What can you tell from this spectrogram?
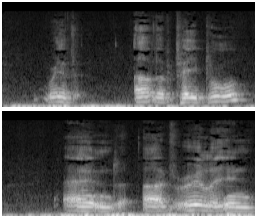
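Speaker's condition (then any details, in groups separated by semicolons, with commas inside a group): Dystonia and cerebral palsy; hard-to-diagnose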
